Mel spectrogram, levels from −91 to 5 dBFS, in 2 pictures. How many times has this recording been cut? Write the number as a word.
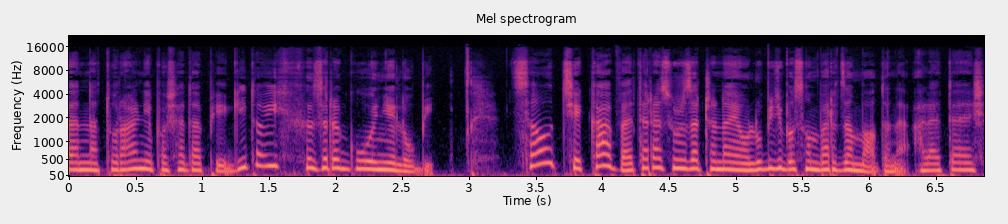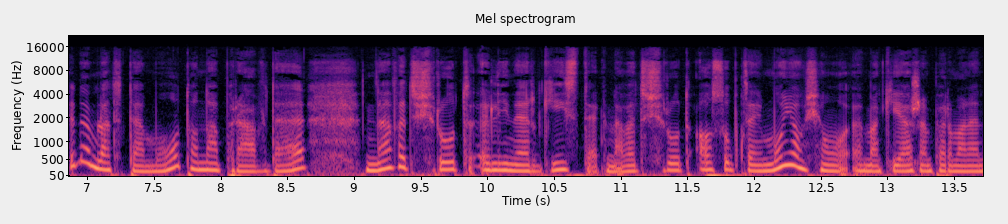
one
